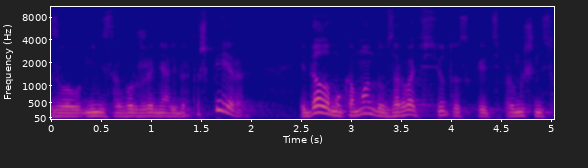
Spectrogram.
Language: Russian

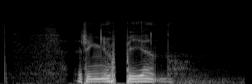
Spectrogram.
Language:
Swedish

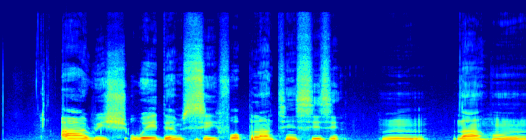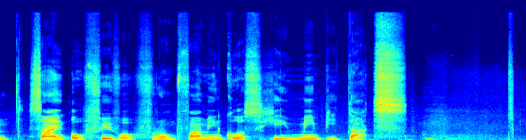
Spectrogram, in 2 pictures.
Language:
Nigerian Pidgin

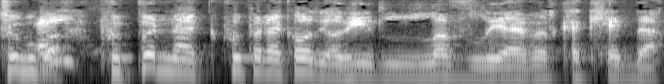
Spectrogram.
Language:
Welsh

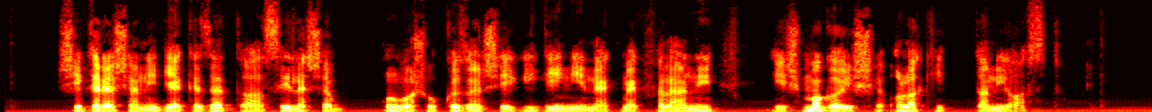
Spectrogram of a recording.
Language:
Hungarian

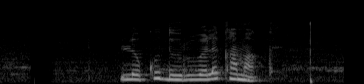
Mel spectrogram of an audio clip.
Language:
Sinhala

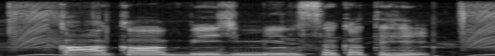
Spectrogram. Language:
Chhattisgarhi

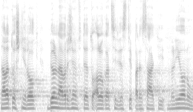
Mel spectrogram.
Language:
Czech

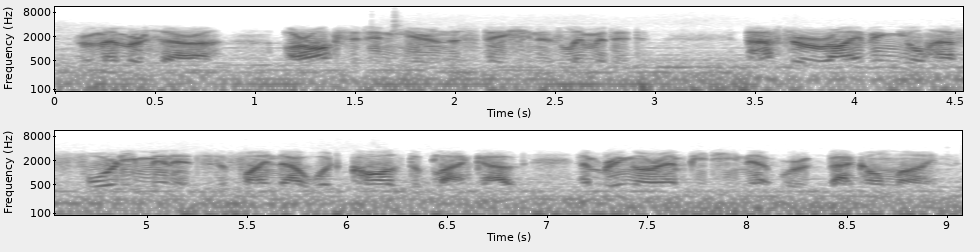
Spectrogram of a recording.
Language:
English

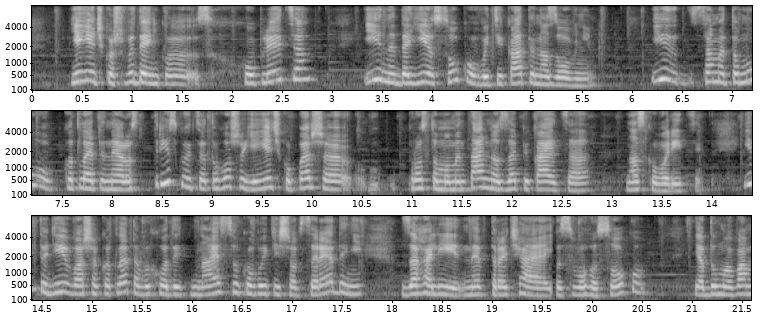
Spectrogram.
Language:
Ukrainian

